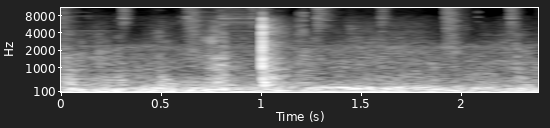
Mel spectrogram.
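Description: A black-and-red tube-style cue case being opened at its end cap: low handling noise with one sharp click about a second in as the cap comes free.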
